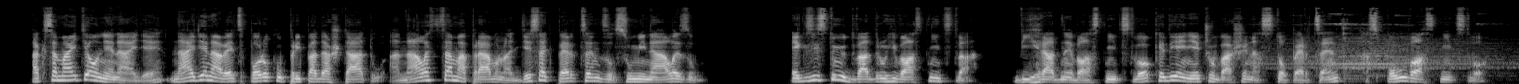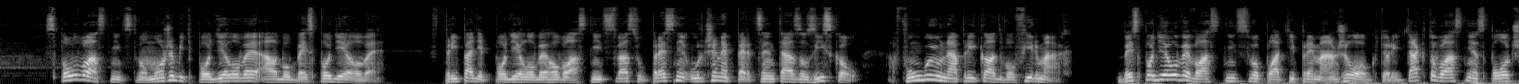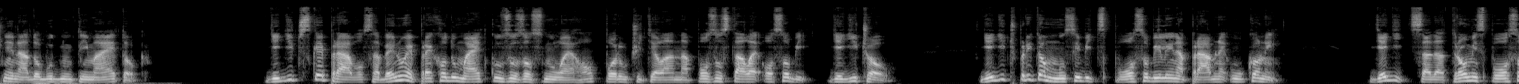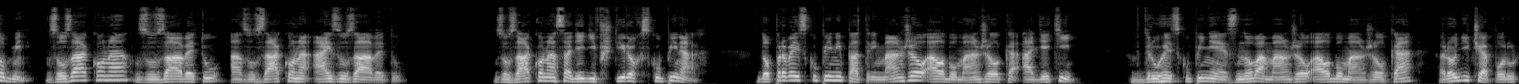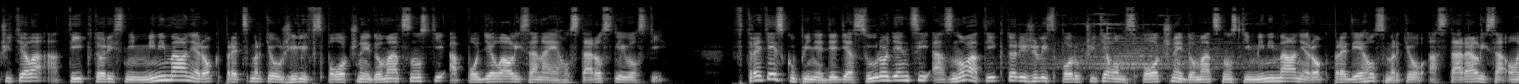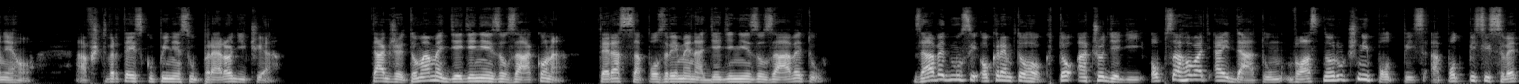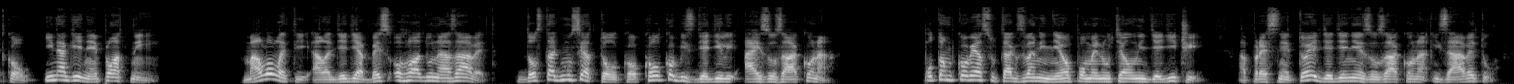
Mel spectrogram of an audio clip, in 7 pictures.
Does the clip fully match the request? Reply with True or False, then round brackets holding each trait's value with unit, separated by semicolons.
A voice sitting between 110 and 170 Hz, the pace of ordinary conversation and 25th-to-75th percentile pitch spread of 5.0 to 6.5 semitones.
True (130 Hz; 135 wpm; 5.5 semitones)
